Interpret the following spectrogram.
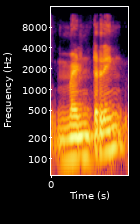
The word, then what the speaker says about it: mentoring: Pronounce mentoring with the correct stress on the first syllable.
